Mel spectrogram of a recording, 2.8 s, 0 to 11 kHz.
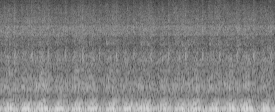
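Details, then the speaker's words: Ford Maverick idling, charging 13.8 volts: quick uneven light tick about three per second over steady low rumble; owner unsure if it's a small knock or a slight exhaust leak. "tell me if that could be a small little knock or could that be the exhaust the leaking a little bit"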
